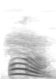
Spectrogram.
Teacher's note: اس میں آواز کو زیادہ جاری نہیں کریں گے، اس میں صفت توسط ہے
